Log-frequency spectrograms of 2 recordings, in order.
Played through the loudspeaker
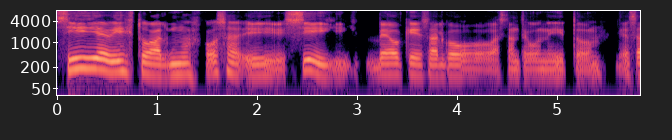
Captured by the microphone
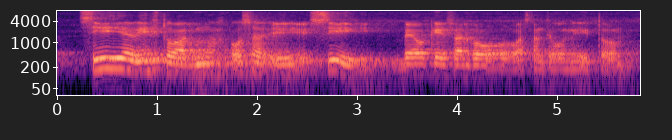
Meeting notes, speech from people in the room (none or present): none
